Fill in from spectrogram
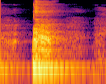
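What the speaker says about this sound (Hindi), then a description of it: "उफ, ये खांसी तो थमने का नाम ही नहीं ले रही।" A single short, harsh cough bursts out close and loud over a low background hum, from a character in an Indian comic-story narration.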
